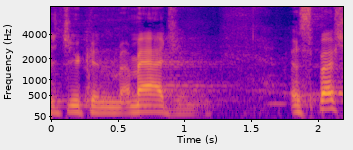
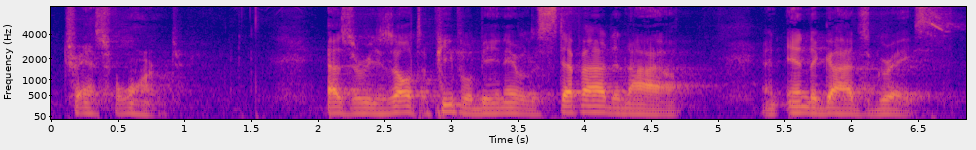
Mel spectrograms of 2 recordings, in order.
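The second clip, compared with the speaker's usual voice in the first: soft and halting with long pauses; moved, emotional; 3 semitones lower, 4 dB quieter than usual. Real, not acted. Speaker testifying about lives transformed by the ministry, deeply moved. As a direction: hold back real feeling while testifying. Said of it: "the Spirit's really beating me up here".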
